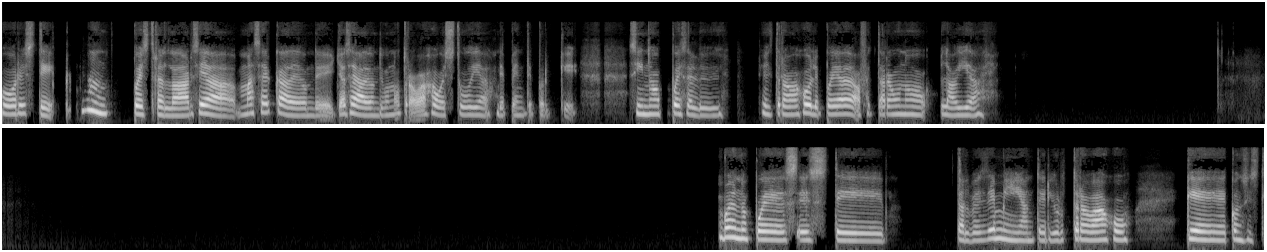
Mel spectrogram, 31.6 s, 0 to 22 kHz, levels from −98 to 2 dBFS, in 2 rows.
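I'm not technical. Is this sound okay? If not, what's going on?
No, there are four problems in this recording, all from audio arriving unevenly over a network.

Repeated stalls (stutter), from 6.67 to 8.34 s: the speech keeps catching and dragging. The network delivered the sound in late, uneven bursts, so the receiving end ran out of audio ten times in under two seconds. Each time, it held on to the last bit of sound until more arrived. Each stall lasts up to 81 ms and together they add about a quarter of a second. Nothing is lost, but the speech sounds halting.

Call audio freeze, from 9.06 to 9.20 s: the speech stops for about 128 ms, most of which (about 90 ms) is near-silence, and then picks up exactly where it left off. The likely cause is a short hold-up in delivery that emptied the receiver's reserve, so it briefly stretched the last sound and then went quiet while it waited. No speech is missing, but a small pause has been inserted.

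Jitter buffer speed-up, from 12.44 to 13.55 s: the speech runs noticeably fast, about 114% of normal, while the pitch stays the same, so it sounds hurried. The receiver had a backlog of delayed audio. To catch up, it snipped out many tiny slices, each one or a few vocal vibrations long, and trimmed away roughly 150 ms in total.

Jitter buffer slow-down, from 18.94 to 20.15 s: here the opposite happens. The speech plays at about 93% speed with the pitch unchanged, so sounds come out slightly drawn out. The receiver's reserve was running low, or it had just decided to keep more in reserve, so it repeated tiny slices of the sound many times to build up a cushion. That added 91 ms to this stretch.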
